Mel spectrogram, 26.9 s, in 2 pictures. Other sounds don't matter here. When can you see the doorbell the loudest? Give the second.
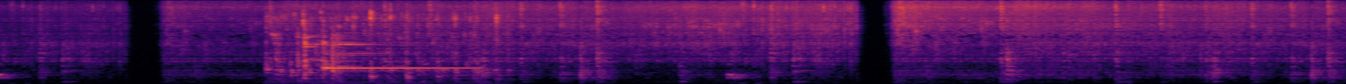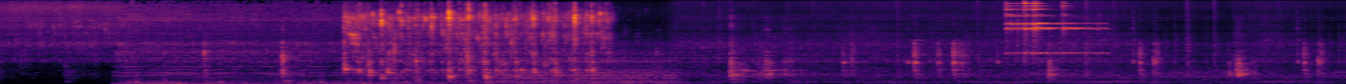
3 s.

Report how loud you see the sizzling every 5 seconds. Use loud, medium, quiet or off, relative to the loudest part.
medium, loud, loud, loud, loud, loud.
